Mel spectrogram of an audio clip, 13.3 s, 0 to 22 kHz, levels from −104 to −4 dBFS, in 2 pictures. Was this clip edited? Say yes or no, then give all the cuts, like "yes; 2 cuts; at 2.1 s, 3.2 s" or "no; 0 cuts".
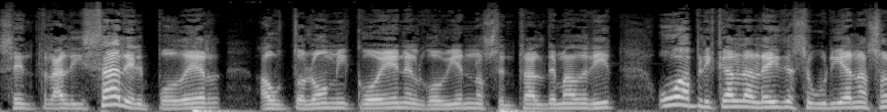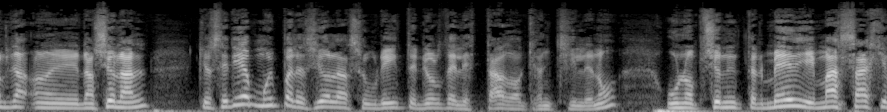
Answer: no; 0 cuts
